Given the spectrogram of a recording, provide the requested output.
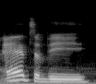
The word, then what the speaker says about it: Tantive: Tantive?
